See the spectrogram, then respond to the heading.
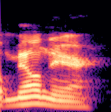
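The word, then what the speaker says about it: Mjölnir: Can't pronounce that shit either. What kind of words are these? It's MJOLNIR. Oh, Mjolnir.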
